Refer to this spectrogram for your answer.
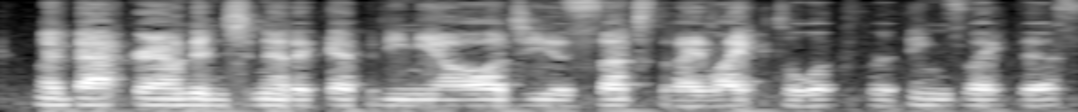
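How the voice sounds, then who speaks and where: Fairly quick male speech, medium in pitch. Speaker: scientist giving software demo. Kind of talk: webinar tutorial.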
